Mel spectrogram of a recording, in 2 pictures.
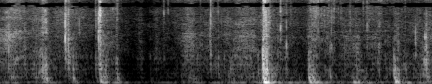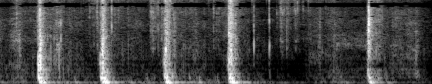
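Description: A boot stamps hard on a concrete block with sharp thuds.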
